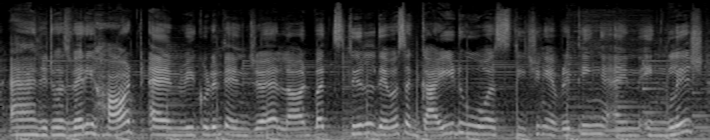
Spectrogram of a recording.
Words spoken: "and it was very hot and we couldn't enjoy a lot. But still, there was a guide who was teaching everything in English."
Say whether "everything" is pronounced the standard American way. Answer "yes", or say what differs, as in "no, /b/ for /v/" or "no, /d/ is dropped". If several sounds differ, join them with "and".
no, /t/ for /θ/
